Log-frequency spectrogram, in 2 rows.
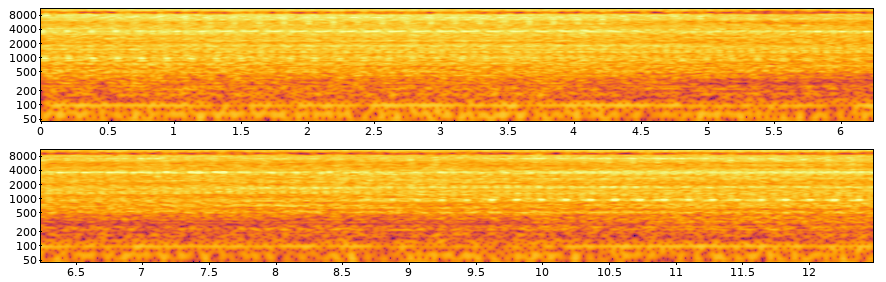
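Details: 2013 Honda Accord Coupe EX-L 3.5L V6 automatic at idle: light, rapid ticking about three per second, clearest in higher tones, worse at high rpm; persists after timing belt, tensioner, water pump and valve adjustment; possibly worn cam lobe, unconfirmed.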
